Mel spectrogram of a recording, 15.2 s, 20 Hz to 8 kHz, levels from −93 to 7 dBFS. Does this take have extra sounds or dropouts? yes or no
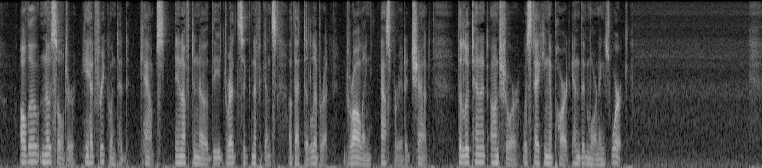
no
